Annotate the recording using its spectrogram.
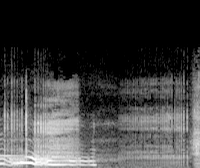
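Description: A small cartoon creature squeals in a high, wavering voice.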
